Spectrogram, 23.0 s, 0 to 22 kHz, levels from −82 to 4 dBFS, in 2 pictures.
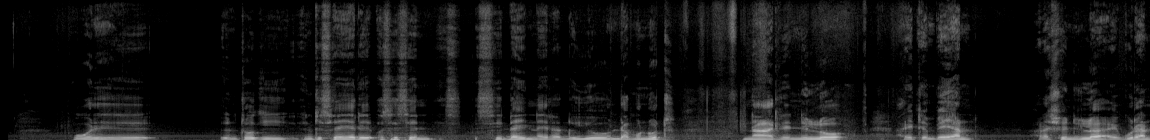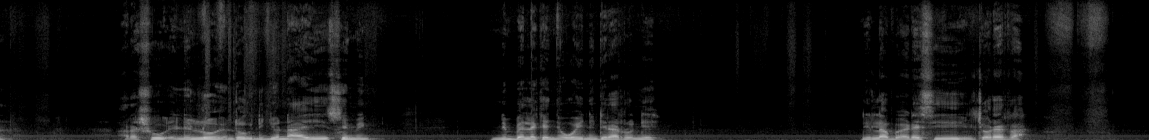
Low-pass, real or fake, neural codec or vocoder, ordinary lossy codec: none; real; none; none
